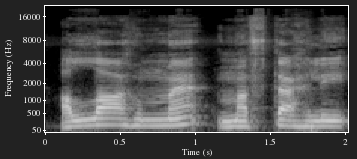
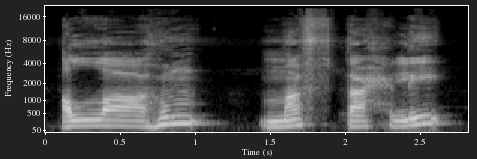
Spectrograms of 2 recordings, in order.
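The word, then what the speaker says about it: اللهم افتح لي: அன்பிற்குரியவர்களே, அல்லாஹும்ம மஃப்தஹ்லி என்று சிலர் இந்த துஆவை தவறாக உச்சரிக்கக்கூடிய நடைமுறையையும் பார்க்கிறோம். அல்லாஹும் மஃப்தஹ்லி அபுவாப ரஹ்மதிக என்பது இதன் சரியான உச்சரிப்பு.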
